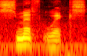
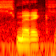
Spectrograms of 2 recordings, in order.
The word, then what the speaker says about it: Smithwick's: So Smithwick's is people, us from America, we go over there and we call it Smithwick's, is the way it's spelled, but it's Smithwick's is the way it's pronounced.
